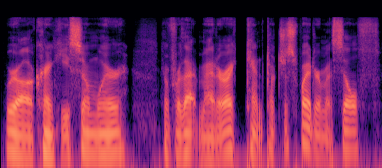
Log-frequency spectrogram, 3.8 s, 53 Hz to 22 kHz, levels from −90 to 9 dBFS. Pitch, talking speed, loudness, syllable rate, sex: 85 Hz, 220 wpm, -19 LUFS, 6.5 syllables/s, male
